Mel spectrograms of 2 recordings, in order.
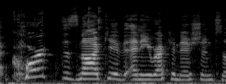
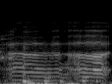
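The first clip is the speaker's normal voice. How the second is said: ordinary talk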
